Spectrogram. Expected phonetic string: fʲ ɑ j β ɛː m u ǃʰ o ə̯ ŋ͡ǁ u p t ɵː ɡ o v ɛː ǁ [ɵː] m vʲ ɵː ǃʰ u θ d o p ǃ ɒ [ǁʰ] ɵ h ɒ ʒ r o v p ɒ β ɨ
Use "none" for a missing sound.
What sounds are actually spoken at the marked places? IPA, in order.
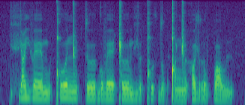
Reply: ɵː, ŋ͡ǁ

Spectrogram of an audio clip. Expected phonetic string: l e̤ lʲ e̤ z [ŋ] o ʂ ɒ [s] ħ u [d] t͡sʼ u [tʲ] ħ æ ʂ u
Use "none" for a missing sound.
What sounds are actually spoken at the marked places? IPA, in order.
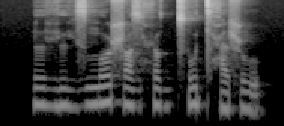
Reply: ŋ, z, d, tʲ

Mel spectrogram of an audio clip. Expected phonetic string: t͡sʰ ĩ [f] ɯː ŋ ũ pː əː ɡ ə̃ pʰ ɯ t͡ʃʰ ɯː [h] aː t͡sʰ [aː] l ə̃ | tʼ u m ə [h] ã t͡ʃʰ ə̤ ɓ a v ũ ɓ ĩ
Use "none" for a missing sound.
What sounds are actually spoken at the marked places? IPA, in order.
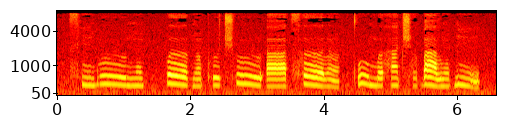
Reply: b, ʔ, əː, h

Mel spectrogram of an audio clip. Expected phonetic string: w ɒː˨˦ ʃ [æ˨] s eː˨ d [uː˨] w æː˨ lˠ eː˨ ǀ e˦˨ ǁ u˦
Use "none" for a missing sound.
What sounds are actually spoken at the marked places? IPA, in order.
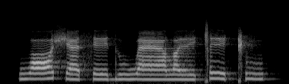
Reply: æ˨, u˨

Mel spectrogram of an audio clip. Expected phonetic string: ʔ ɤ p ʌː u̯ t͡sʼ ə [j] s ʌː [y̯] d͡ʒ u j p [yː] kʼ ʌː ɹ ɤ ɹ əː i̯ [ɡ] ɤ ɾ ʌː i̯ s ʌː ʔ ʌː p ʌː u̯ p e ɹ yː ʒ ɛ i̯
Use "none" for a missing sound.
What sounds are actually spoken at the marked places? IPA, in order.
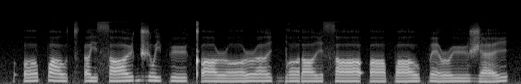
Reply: j, y̯, yː, ɡ͡b

